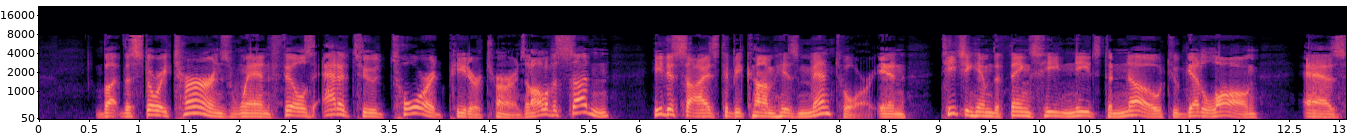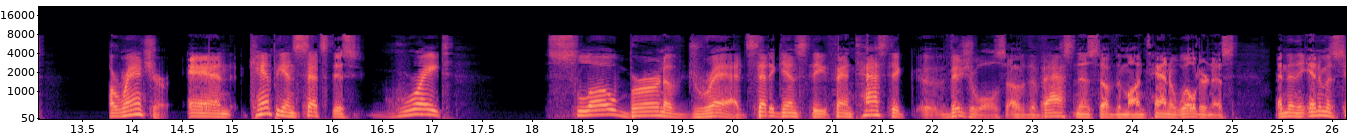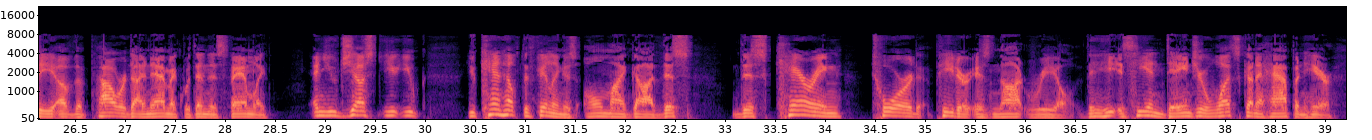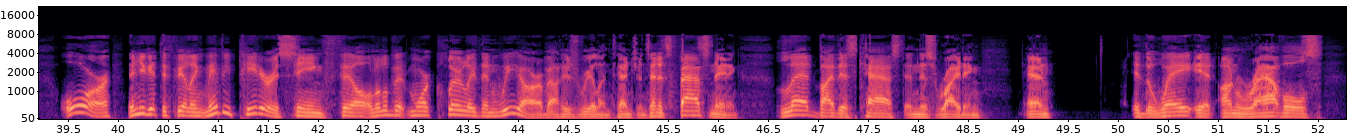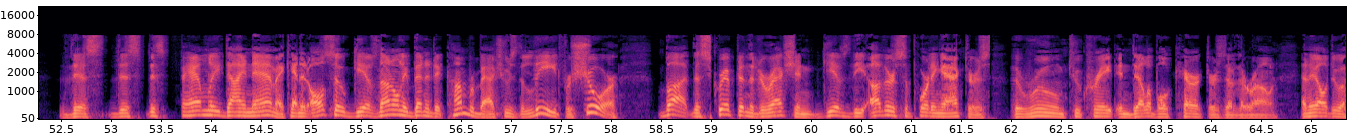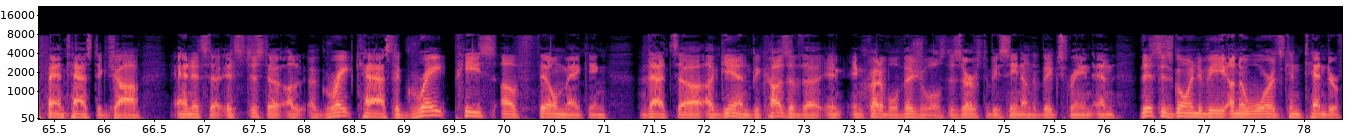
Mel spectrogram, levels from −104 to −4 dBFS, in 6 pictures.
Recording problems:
garbled, watery; badly; nothing above 7.5 kHz

